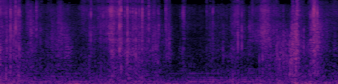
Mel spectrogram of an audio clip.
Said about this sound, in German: Sind wir wieder in der Offenbarung? Bisschen blättern.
